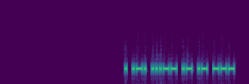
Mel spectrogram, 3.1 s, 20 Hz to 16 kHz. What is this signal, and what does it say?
Morse code, heard as a keyed tone, about 50 wpm, 700 Hz. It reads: ER3AAO
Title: DXCC-100 Call Signs - 6 Characters - 50wpm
